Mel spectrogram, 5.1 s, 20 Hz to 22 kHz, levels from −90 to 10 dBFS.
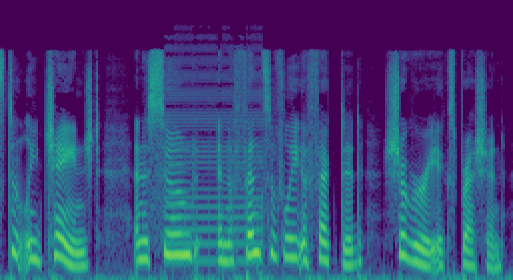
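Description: From 1.64 to 2.63 s, GSM phone buzz: a raspy 217 Hz rasp about 17 dB below the speech, steady as during a call, showing as evenly spaced harmonic lines on a spectrogram.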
